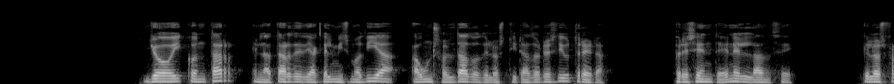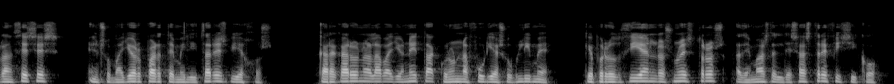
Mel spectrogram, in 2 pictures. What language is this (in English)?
Spanish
